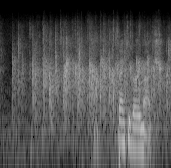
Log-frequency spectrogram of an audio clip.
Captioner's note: applause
